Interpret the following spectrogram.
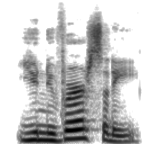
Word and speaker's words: university: University dan unit ini kan kalau diucapkan bukan berawalan U lagi, tapi menjadi berawalan Y, university, unit.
